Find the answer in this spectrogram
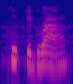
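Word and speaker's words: coup de grâce: The killing blow, the coup de grace, pronounced coup de grace, was delivered upon the American people by Franklin D.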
